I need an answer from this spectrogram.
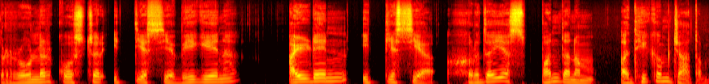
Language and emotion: Sanskrit, fearful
